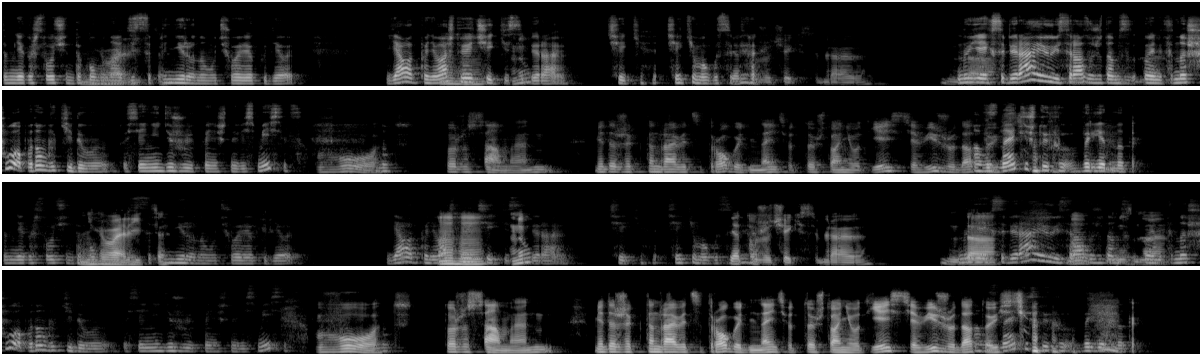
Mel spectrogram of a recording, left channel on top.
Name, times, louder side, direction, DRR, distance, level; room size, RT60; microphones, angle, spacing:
voice 1, 0.0-1.2 1.6-2.9 3.8-4.9 5.3-5.6 6.1-6.2 6.7-7.5 9.6-14.8 15.2-15.3 15.7-15.9 21.7-23.3, left 7 dB, 65° left, 0.4 m, -28 dB
voice 2, 0.8-1.7 4.4-5.3 7.3-8.7 9.4-9.9 10.7-11.6 15.1-16.1 16.4-22.4 22.9-23.2, right 9 dB, 75° right, 0.3 m, -28 dB
9.2 x 3.2 x 5.4 m
head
